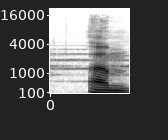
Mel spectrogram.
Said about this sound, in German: Gegen die Sirenen kann ich nichts machen. Die müssen jetzt einfach vorbeifahren.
